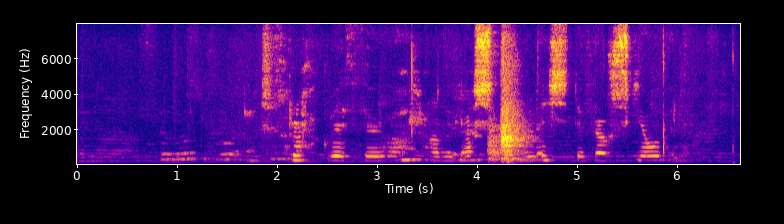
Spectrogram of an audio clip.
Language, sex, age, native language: Icelandic, male, 11, Icelandic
